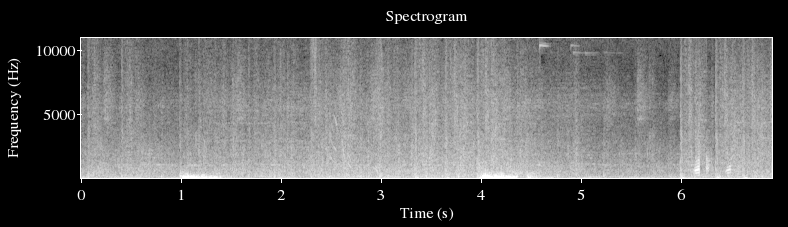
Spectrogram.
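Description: A pistol fires single loud shots.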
